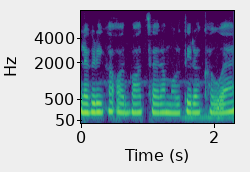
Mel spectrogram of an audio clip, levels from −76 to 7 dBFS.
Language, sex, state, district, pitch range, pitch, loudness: Hindi, female, Bihar, Katihar, 190-200 Hz, 195 Hz, -15 LUFS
